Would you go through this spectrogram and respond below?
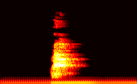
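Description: A dog gives a single short, sharp bark indoors, close and fairly loud against near silence, with a quick fade afterward.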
